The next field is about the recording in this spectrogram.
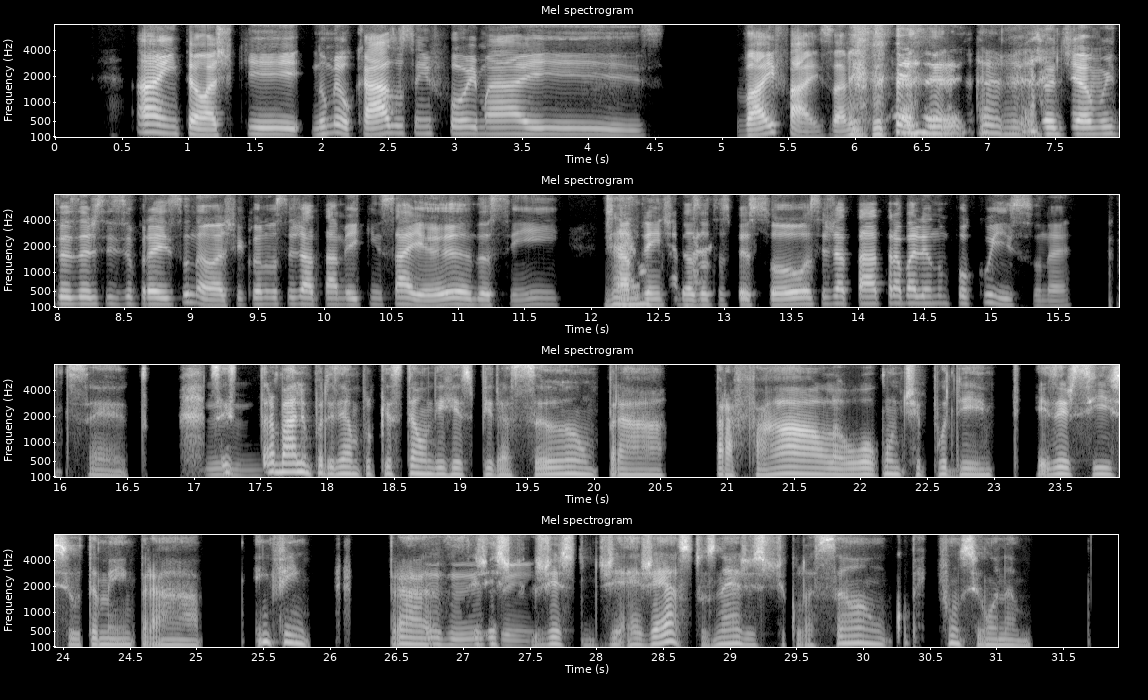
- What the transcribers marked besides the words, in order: laugh; tapping
- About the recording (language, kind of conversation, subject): Portuguese, podcast, Como diferenciar, pela linguagem corporal, nervosismo de desinteresse?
